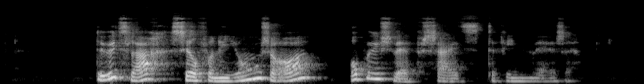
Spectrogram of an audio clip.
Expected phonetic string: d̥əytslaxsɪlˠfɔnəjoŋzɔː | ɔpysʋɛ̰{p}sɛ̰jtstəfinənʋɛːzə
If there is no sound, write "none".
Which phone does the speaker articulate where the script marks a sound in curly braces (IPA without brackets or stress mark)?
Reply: p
